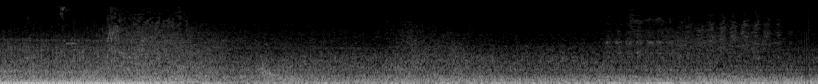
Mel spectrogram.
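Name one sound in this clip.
A rushing whoosh sweeps past as the spaceship jumps to high speed.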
